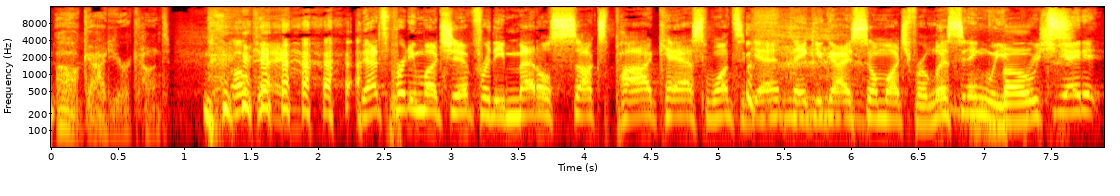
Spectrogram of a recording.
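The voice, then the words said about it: Scraggly Ohio-accented voice. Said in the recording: “your scraggly Ohio voice”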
